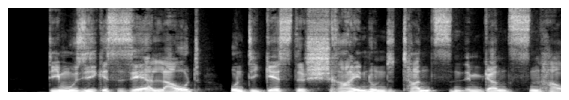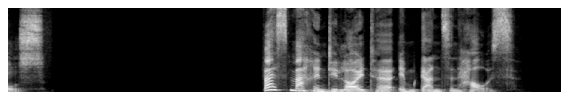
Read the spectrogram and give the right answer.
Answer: Sie schreien und tanzen.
